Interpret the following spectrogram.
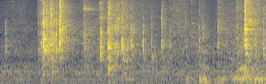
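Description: A few short clicks and crinkles from hands handling a plastic candy bag and a small glass bowl on a tabletop.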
